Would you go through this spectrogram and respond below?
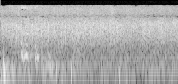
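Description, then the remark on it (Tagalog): A church audience applauds the Lord loudly and steadily, dense clapping throughout the whole stretch with a few faint voices mixed in. “Sa pangmalakas sa palakpak sa Panginoon.”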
